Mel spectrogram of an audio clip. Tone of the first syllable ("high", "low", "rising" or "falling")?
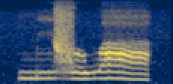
high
